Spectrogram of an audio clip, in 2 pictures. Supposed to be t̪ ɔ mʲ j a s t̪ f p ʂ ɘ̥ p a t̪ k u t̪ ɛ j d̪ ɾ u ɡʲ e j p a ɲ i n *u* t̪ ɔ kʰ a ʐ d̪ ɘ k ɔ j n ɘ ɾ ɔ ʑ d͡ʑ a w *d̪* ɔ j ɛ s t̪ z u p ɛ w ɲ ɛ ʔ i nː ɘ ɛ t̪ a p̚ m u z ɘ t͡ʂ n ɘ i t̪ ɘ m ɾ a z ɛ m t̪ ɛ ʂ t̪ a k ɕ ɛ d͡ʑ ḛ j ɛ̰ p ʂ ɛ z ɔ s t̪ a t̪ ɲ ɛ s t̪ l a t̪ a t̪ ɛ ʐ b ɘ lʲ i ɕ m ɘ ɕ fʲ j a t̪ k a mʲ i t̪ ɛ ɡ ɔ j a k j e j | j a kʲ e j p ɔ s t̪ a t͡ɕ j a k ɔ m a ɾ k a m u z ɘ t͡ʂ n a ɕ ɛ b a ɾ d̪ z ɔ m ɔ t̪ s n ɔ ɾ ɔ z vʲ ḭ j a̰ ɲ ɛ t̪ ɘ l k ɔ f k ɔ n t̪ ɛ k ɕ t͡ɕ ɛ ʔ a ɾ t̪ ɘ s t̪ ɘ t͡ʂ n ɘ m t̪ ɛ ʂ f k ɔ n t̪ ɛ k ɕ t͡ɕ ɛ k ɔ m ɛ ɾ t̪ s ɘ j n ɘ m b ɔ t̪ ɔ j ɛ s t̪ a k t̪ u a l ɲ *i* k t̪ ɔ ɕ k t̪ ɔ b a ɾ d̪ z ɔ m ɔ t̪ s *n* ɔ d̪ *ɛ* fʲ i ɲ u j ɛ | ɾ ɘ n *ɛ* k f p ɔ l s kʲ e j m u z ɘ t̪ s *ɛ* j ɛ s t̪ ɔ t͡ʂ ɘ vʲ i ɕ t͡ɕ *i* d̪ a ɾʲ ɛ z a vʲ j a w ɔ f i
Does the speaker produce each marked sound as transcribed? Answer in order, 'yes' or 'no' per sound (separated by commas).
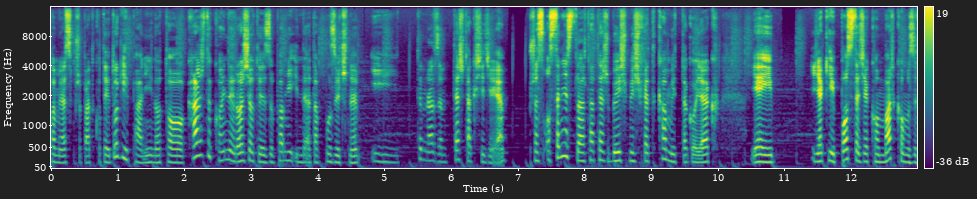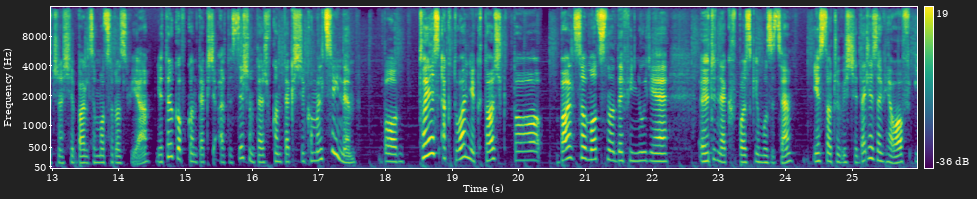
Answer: no, no, no, yes, yes, yes, yes, no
